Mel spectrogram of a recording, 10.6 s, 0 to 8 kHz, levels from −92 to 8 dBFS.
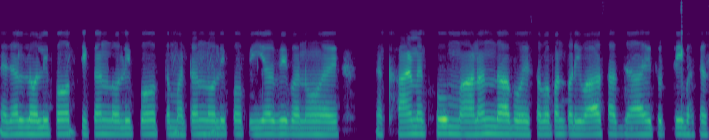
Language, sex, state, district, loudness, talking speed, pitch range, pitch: Hindi, male, Bihar, Lakhisarai, -30 LUFS, 140 wpm, 140-145 Hz, 145 Hz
